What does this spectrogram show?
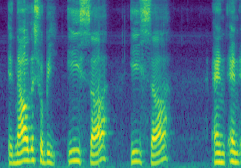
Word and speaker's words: Isa: now this will be isa isa and and it's not risa listen to that to that guttural iron at the beginning that's very important and that's a huge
